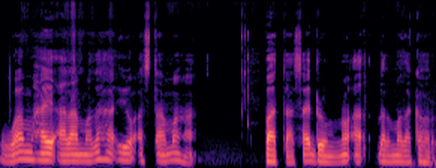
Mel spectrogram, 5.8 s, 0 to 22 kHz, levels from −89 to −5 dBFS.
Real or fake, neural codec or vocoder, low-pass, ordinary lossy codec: real; none; none; none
